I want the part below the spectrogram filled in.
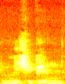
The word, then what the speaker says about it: Michigan: Michigan. Stress on the first syllable.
